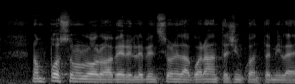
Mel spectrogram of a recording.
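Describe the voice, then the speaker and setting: A man at medium pitch over light background noise. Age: 50s. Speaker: business owner, baker. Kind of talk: street interview. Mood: angry, frustrated. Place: shop. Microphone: handheld.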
